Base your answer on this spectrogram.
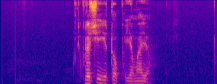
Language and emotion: Russian, neutral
